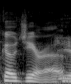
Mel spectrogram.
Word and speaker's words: Gojira: It's Gojira.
